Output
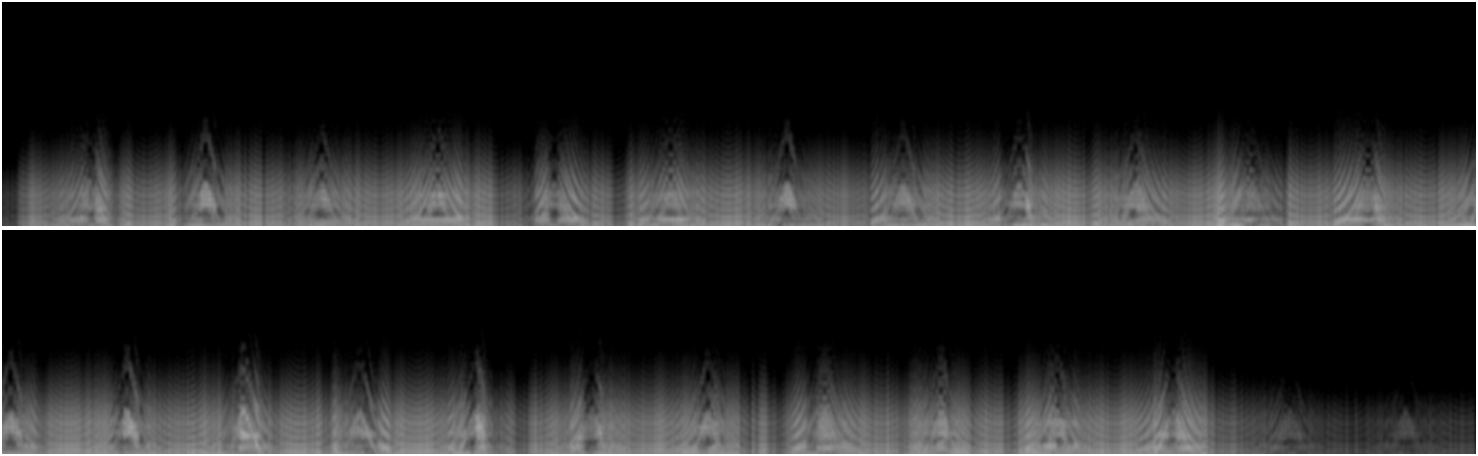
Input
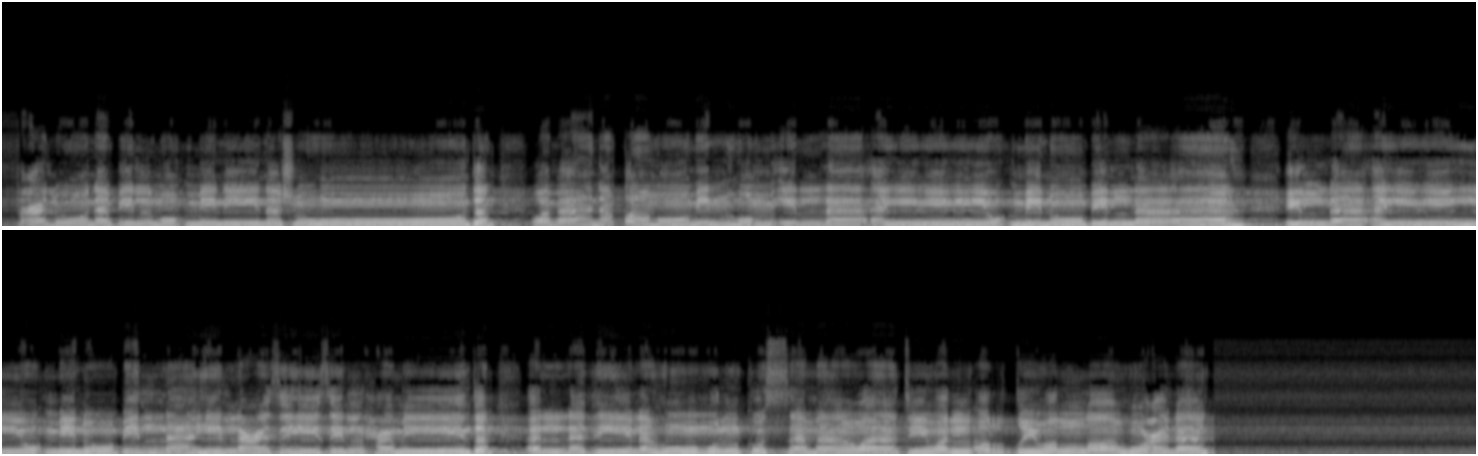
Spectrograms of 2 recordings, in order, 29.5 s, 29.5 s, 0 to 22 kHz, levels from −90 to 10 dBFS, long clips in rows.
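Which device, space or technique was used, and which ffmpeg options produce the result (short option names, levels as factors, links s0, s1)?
circuit-bent sampling toy: -af "aecho=1:1:1:0.94,aecho=1:1:291|582|873|1164|1455:0.282|0.138|0.0677|0.0332|0.0162,acrusher=samples=36:mix=1:aa=0.000001:lfo=1:lforange=57.6:lforate=0.86,highpass=490,equalizer=f=640:t=q:w=4:g=-9,equalizer=f=1400:t=q:w=4:g=-7,equalizer=f=3200:t=q:w=4:g=3,lowpass=f=4400:w=0.5412,lowpass=f=4400:w=1.3066,volume=0.708"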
